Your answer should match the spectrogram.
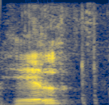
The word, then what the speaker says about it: Hel: it didn't end well for hell for Hill as is actually the Norse pronunciation of it hey lame is an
